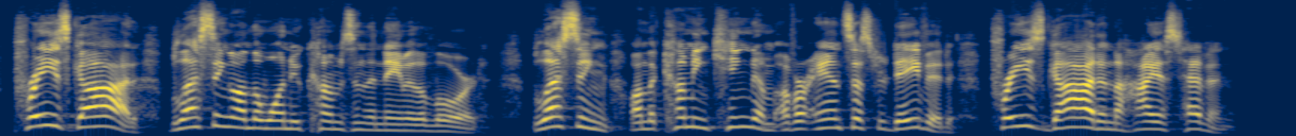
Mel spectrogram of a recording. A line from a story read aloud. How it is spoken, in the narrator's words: the people all around him were shouting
